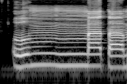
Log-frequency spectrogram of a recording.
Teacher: মিমের উপর তাসদিদ হলে সেখানে আমাদের অবশ্যই গুন্নাহ করে পড়তে হবে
